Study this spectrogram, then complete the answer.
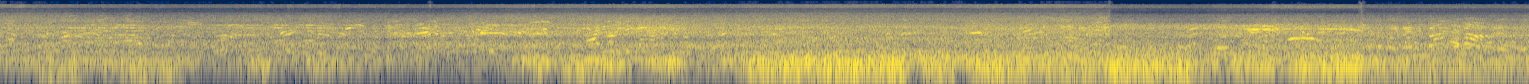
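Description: Sea surf washing onto the beach at Puri, a steady roar with wind buffeting the microphone, swelling louder in the second half while people talk nearby.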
